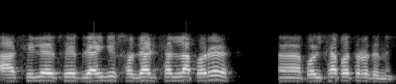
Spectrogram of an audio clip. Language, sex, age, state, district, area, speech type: Odia, male, 60+, Odisha, Kendujhar, urban, conversation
